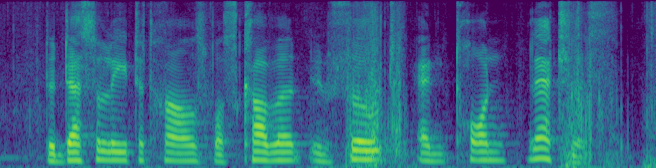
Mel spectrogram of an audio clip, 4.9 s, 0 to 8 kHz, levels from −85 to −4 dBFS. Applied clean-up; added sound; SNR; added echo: none; Crumpling, crinkling; 15 dB; none.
